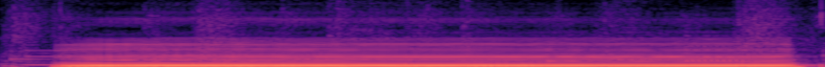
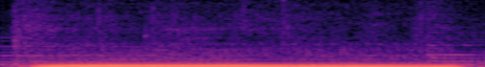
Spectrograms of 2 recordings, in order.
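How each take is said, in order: First: The hum is easy, resonant and buzzing. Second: The hum is airy with little buzz. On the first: The vocal folds close just enough. The speaker calls it right. "siento que mi voz fluye fácil y siento mucha sensación de vibración" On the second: The vocal folds do not close properly. The speaker calls it wrong. "una voz más aireada"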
